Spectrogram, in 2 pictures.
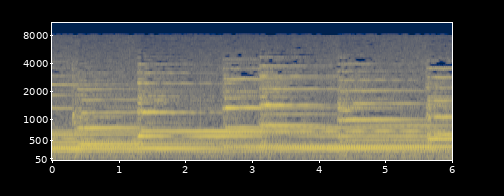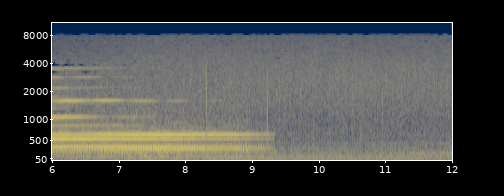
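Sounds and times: bells playing slow tune: 0.0s - 9.4s.

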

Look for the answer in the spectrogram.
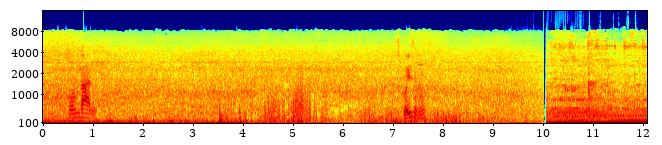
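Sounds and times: truck idling: 0.0s - 6.8s, 8.2s - 12.0s
wind on microphone: 0.0s - 10.0s.

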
